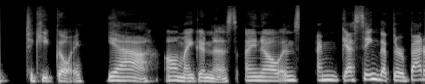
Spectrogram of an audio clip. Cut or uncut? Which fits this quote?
cut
